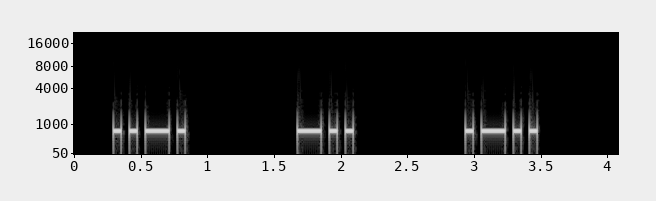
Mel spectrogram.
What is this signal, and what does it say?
Morse code, heard as a keyed tone, about 20 wpm, spaced as for 8 wpm, 690 Hz. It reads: FDL
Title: 205 Lesson 33e - Letter j - Three Characters 20wpm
